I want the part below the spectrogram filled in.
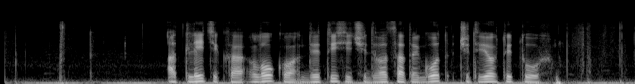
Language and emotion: Russian, neutral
